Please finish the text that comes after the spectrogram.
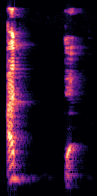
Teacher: Ada dibacanya jadi ada tekanan dan ditahan. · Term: tasydid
